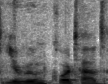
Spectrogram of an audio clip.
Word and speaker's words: Jeroen Corthout: names no you're you're you had it right earlier but you were going a bit fast now it's more like your room courthouse at least with an english accent yaroon cout okay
